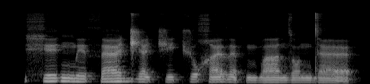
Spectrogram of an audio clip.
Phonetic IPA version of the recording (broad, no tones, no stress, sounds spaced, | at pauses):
x e ŋ͡m e θ æ d͡ʒ æ t͡ʃ e t͡ʃ u χ æ ð æ θ m b a n z ɔ n d æ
